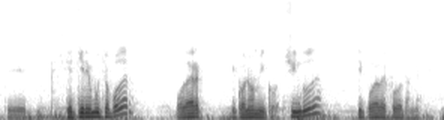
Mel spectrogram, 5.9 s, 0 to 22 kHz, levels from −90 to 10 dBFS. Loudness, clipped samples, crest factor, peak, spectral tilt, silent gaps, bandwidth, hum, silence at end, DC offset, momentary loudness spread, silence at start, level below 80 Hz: -23 LUFS; under 0.1%; 16 dB; -6 dBFS; -14 dB/octave; none; 2.4 kHz; none; 0 s; under 0.1%; 18 LU; 0.1 s; -40 dBFS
